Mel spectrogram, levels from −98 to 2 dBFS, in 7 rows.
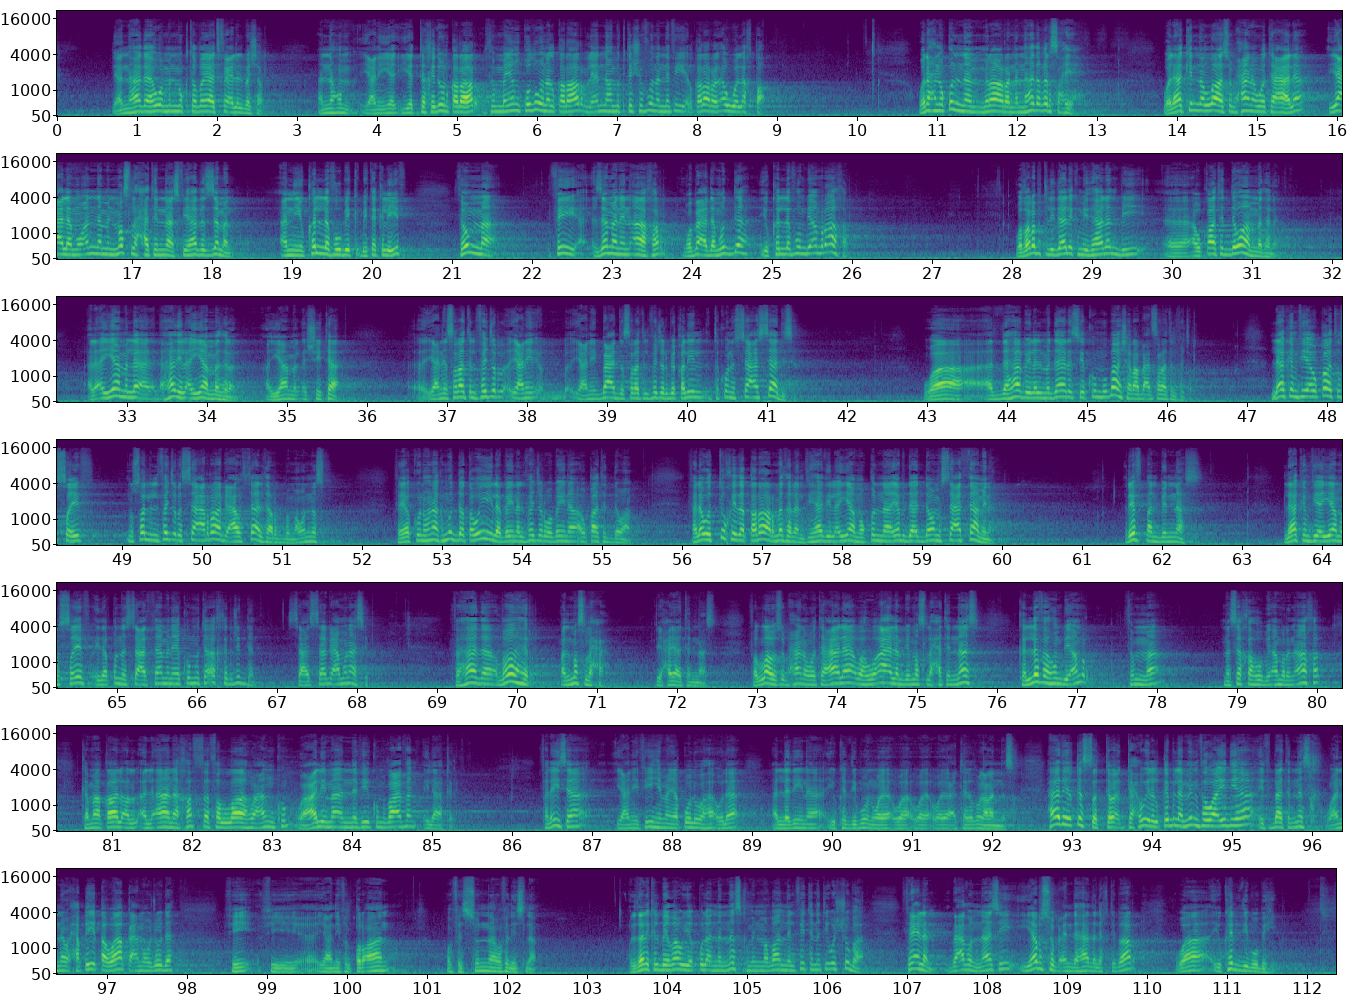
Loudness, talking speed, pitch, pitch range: -24 LUFS, 115 wpm, 175 Hz, 125-210 Hz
